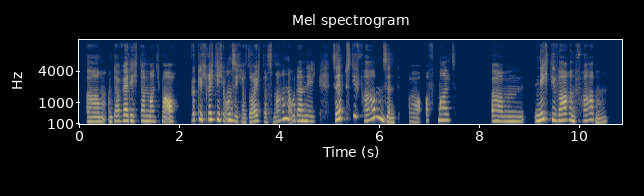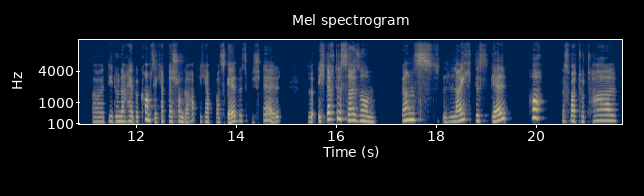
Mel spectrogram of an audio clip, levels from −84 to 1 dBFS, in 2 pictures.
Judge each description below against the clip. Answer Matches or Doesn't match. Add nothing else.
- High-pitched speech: Matches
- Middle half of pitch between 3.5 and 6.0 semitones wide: Matches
